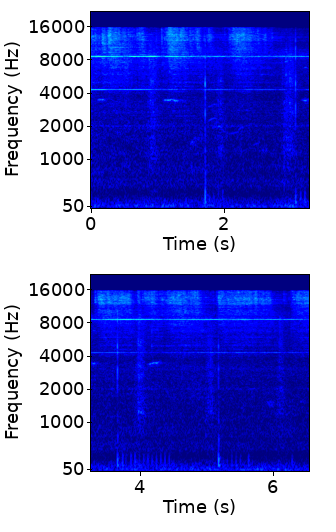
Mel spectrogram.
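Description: Rear cars and caboose of a train rolling slowly past and away, with a low rumble of wheels on the rails and three sharp clacks, each a second and a half or so apart.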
